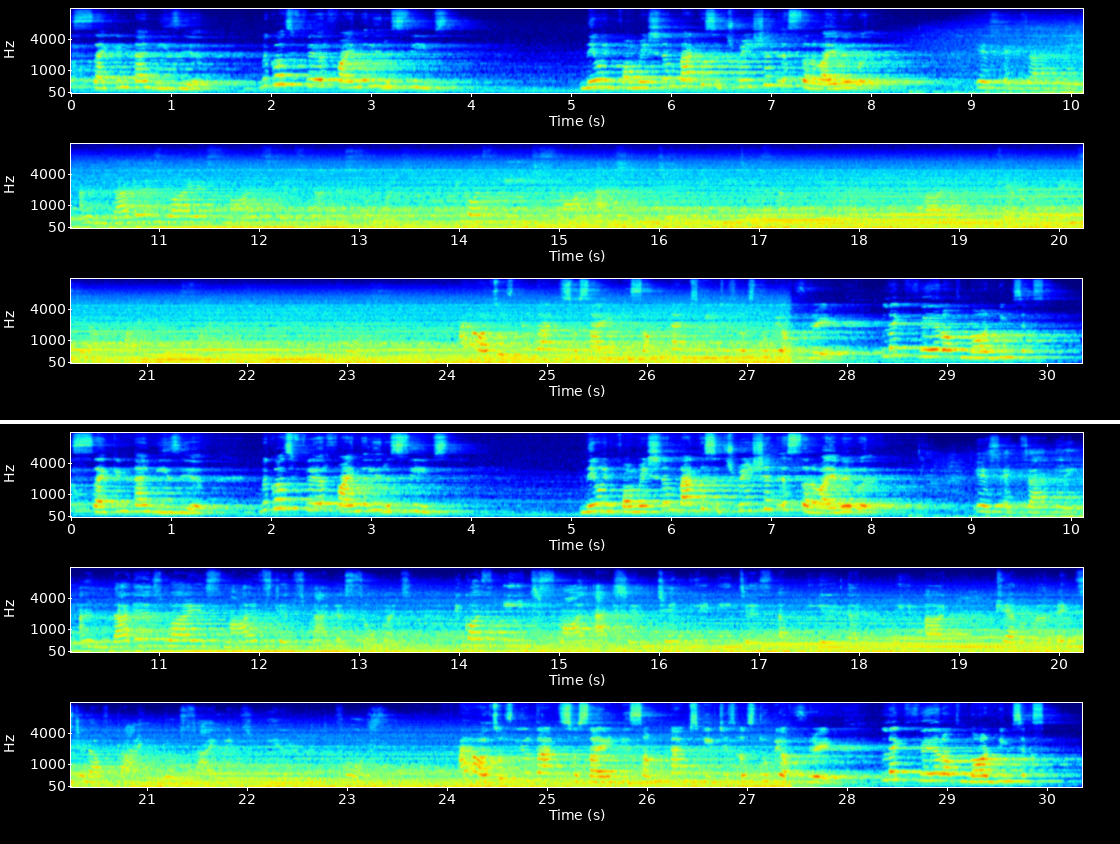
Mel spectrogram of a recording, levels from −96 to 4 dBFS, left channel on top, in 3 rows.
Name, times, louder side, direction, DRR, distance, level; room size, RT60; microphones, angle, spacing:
voice 1, 0.0-1.3 1.9-3.6 5.1-8.1 24.1-28.0 28.3-30.0, right 2 dB, 55° right, 3 dB, 1.5 m, -26 dB
voice 2, 8.7-22.7 23.0-23.3, right 2 dB, 75° right, 0 dB, 4.2 m, -34 dB
sound 1, 9.0-27.5, left 2 dB, 90° left, 0.9 m, -28 dB
23.5 x 16.5 x 8.9 m, 2.2 s
head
